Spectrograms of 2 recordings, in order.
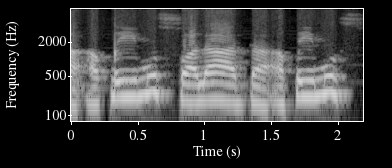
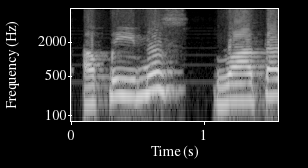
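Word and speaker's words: أقيموا الصلاة: अकीमुस सलाता ज़बर ता, अकीमुस सलाता, अकीमुस वाता नहीं है, अकीमुस सवाता नहीं है, क्या है? अकीमुस सलाता।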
